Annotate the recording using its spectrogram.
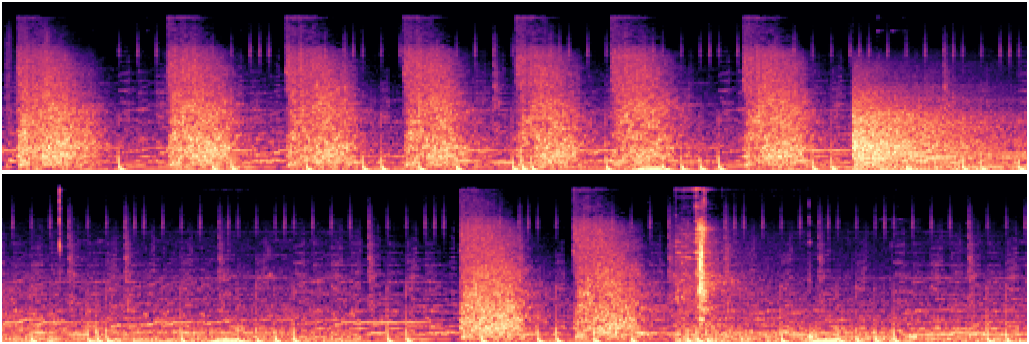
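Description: A string of pistol shots from a Springfield Armory Prodigy firing handloaded rounds, about one a second for the first nine seconds, then a pause and a few more shots, each echoing in an indoor range, under background music.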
